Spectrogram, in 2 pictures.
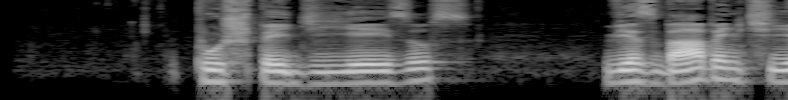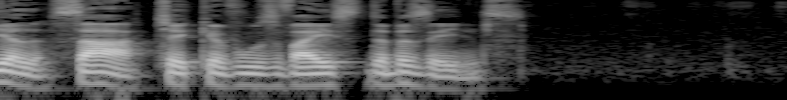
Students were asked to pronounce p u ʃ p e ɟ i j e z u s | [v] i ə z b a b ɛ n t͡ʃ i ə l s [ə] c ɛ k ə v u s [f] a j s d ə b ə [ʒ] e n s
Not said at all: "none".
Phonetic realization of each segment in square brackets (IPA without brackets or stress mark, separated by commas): v, a, v, z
